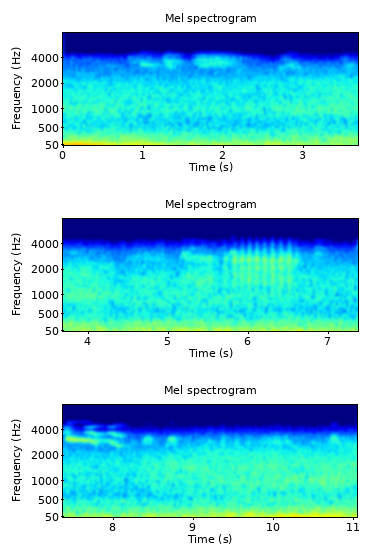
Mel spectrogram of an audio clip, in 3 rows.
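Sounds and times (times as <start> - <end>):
small birds calling: 0.8 - 4.0, 4.8 - 9.4.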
